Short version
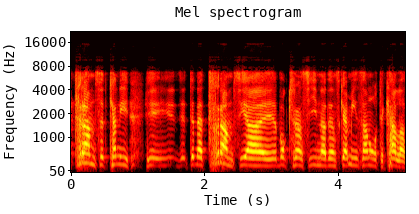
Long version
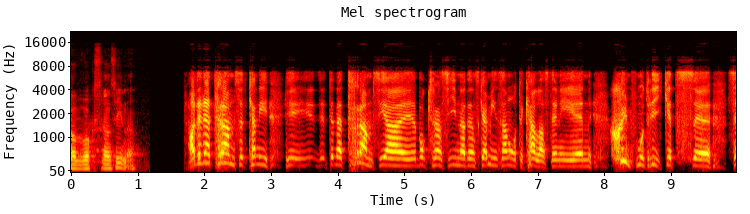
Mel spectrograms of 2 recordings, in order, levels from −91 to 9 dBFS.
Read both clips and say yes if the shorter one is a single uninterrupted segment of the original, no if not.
yes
